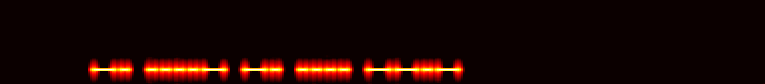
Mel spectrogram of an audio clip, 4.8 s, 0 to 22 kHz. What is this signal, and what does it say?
Morse code, heard as a keyed tone, about 28 wpm, 700 Hz. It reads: N4NHQ
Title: USA Call Signs - 5 Characters - 28wpm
